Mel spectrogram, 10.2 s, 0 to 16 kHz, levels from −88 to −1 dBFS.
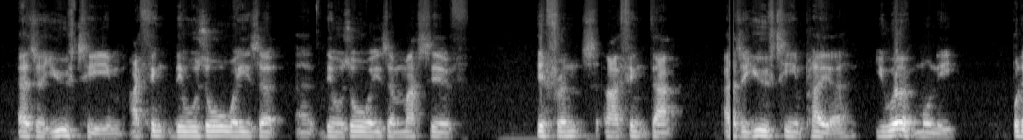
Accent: British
